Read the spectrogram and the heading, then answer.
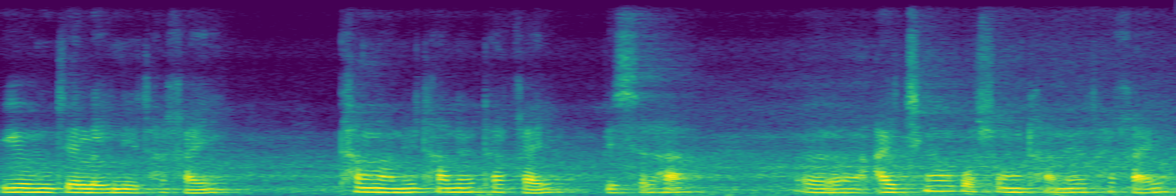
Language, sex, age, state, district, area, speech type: Bodo, female, 60+, Assam, Chirang, rural, spontaneous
